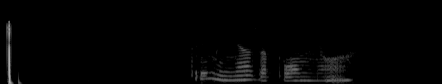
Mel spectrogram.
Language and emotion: Russian, sad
